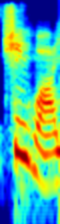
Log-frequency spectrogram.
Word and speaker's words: Tsinghua: It's Tsinghua. You can think of it as a CH.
